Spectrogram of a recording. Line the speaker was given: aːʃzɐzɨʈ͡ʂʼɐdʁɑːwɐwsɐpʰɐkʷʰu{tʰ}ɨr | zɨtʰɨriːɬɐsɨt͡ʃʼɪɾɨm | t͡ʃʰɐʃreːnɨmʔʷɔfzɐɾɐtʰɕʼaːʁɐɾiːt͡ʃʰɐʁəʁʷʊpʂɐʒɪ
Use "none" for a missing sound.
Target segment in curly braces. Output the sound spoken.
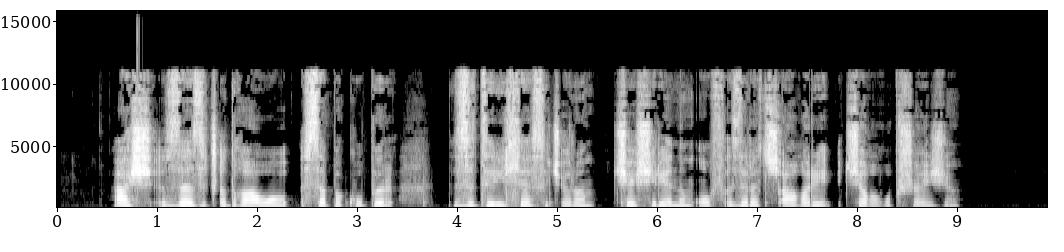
pʰ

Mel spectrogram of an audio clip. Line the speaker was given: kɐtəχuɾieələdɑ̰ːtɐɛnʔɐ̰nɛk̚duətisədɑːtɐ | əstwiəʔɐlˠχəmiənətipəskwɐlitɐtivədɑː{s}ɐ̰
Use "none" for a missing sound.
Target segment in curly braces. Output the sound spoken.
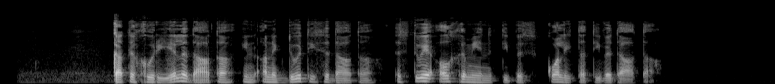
t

